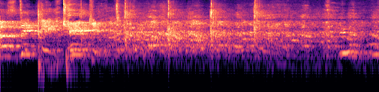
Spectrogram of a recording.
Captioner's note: audience laughing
